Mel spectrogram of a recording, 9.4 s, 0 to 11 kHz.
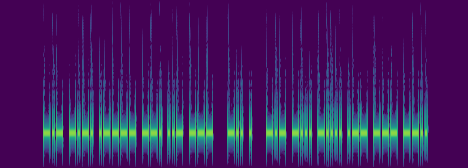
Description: Morse code, heard as a keyed tone, about 28 wpm, 700 Hz. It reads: KC1GUO DE KB6WOZ
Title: USA Callsign DE Callsign 28wpm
